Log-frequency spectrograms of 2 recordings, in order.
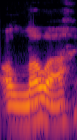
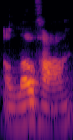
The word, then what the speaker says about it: Aloha: uh, where we call Aloa. And for some reason, we call it Aloa. Don't call it aloha even though it's spelled exactly like aloha.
